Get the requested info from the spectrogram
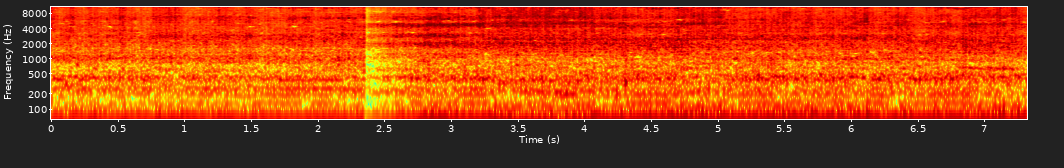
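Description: Caterpillar tracked excavator's diesel engine running steadily with a low hum as it works dirt; the sound drops out for an instant a little over two seconds in and then carries on slightly louder.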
